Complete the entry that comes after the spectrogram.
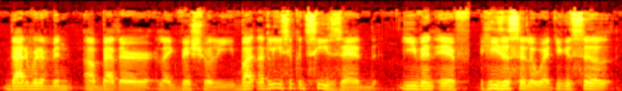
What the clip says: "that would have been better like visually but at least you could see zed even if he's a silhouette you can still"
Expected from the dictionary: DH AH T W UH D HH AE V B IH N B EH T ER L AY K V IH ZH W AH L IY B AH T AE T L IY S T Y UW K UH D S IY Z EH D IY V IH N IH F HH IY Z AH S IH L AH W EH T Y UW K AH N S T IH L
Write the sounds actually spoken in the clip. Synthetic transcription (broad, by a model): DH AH T W UH D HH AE V B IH N B EH T ER L AY K V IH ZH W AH L IY B AH T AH T L IY S T Y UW K UH D S IY Z EH D IY V IH N IH F HH IY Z AH S IH L AH W EH T Y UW K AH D S T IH L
